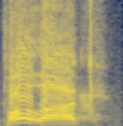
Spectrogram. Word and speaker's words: Polak: So the question is, how do you pronounce in Hebrew that name? Many of them, the Germans pronounced it Falk or Falk, because nobody in Germany wanted to be called Polak. But in Poland, they pronounced it Polak because they wanted it that they should be identified as being Polish.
